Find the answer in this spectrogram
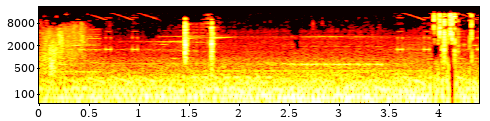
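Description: Cartoon laboratory sound effects: a short swish, then two sharp glassy clinks about a second and a half in, over soft repeating electronic blips and a low hum of lab equipment.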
